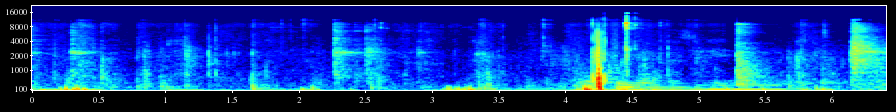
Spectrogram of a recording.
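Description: Scattered knocks and footfalls on a wooden floor as someone moves about handling a phone camera, with one loud sharp knock about four seconds in.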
